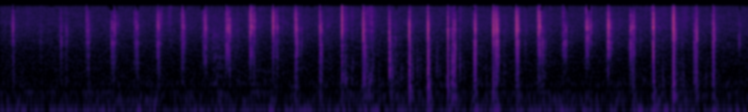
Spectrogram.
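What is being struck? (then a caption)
Small wooden beads. Fingertips pick at and shuffle small wooden beads in a pile on a fuzzy blanket. About thirty quick, bright, dry clicks tick along in a loosely irregular stream, each dying away almost instantly, and they grow slightly louder and crisper as the shuffling continues.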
